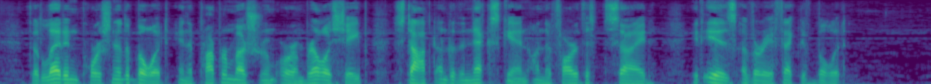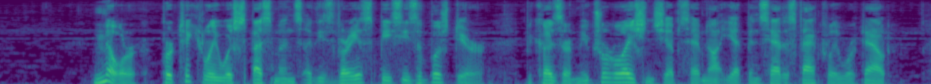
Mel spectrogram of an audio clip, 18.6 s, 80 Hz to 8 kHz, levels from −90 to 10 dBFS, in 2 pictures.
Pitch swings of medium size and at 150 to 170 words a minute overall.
Yes: average, 3.5 semitones; average, 160 wpm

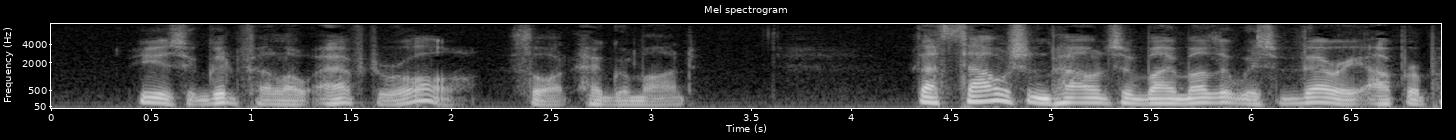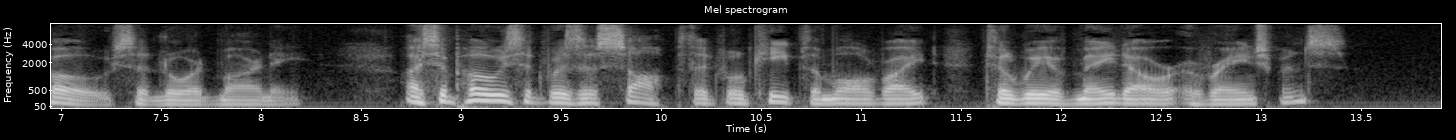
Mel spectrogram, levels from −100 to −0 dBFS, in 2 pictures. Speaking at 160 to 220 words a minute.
Yes: average, 175 wpm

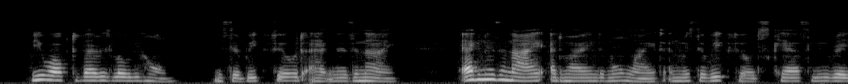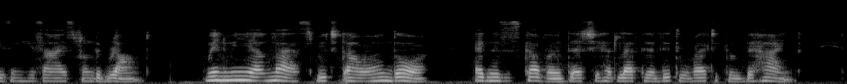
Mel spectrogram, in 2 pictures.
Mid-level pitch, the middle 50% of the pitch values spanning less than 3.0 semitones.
Yes: medium, 155 Hz; narrow, 2.5 semitones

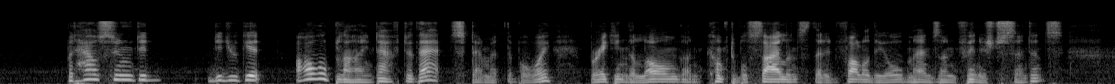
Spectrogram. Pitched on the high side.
No: low, 120 Hz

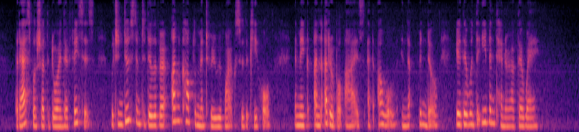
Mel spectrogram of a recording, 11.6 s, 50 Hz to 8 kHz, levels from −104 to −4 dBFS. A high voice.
Yes: high, 215 Hz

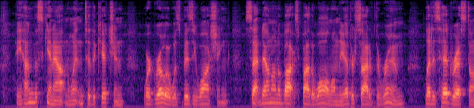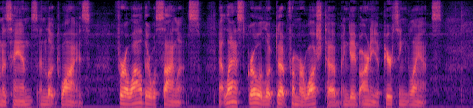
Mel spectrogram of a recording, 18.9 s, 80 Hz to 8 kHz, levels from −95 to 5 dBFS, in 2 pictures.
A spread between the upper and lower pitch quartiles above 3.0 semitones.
No: average, 2.7 semitones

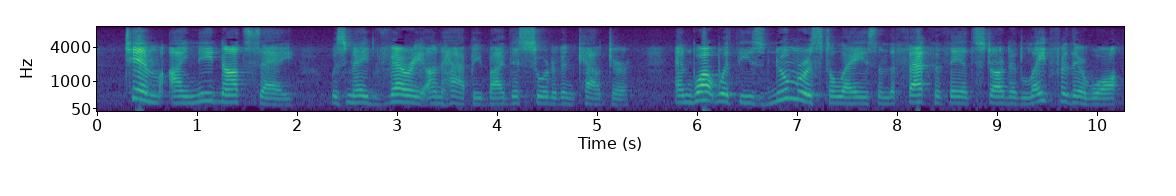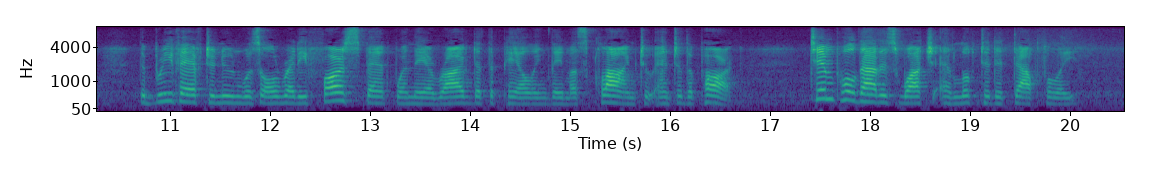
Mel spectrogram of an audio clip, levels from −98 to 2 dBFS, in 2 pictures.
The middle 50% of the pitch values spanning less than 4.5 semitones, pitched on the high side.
Yes: average, 3.3 semitones; high, 195 Hz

